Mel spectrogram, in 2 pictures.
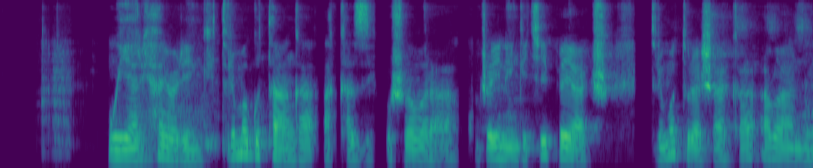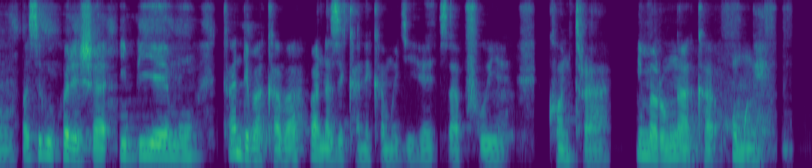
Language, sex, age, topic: Kinyarwanda, male, 18-24, government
